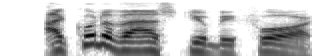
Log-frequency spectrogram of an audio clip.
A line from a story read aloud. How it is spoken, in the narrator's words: he said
